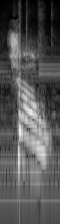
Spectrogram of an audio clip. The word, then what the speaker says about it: ciao: The informal version is ciao. Ciao. Like we say jao in Hindi, just put a ch sound.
